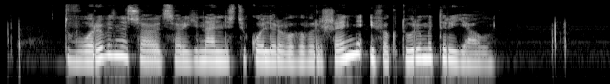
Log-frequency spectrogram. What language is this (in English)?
Belarusian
